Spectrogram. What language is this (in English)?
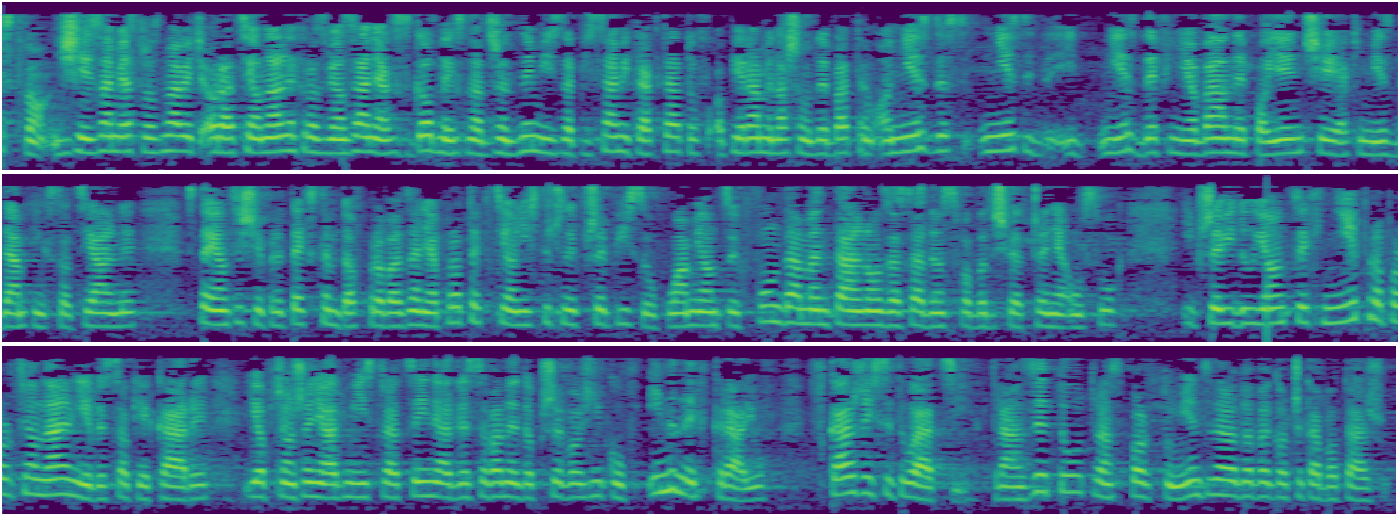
Polish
